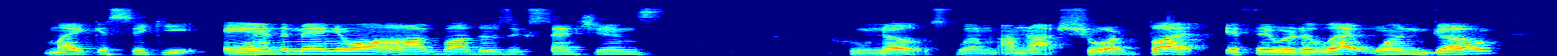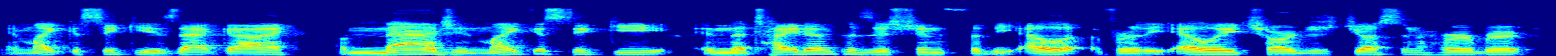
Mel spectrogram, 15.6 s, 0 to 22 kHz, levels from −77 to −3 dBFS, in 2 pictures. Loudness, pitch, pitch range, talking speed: -28 LUFS, 135 Hz, 120-155 Hz, 170 wpm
